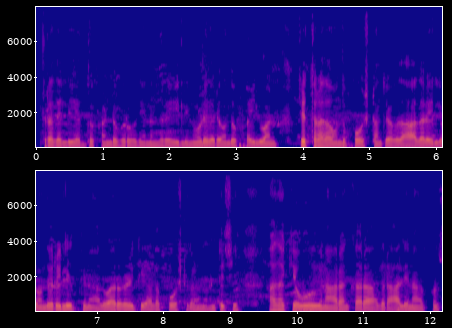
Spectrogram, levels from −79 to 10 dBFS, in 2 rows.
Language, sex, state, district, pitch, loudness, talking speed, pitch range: Kannada, male, Karnataka, Chamarajanagar, 115 Hz, -35 LUFS, 130 wpm, 115-120 Hz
